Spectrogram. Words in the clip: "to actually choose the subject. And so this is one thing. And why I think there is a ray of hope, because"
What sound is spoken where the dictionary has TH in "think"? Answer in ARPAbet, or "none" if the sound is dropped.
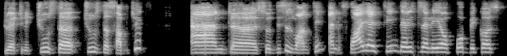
T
